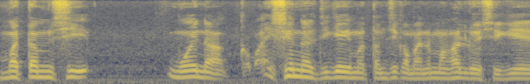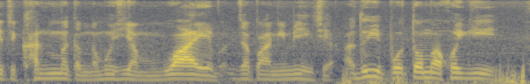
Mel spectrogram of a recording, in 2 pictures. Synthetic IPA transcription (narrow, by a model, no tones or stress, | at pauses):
mɐtɐmsi | mojnɐkɐmajsinːɐlt̬iɡemɐtɐms̬ikɐmajnɐmɐŋhɐlːojsiɡezikʰanbɐmɐtɐmdɐmojs̬ijamwajebɐzɐpanɡimihiŋsiɐduɡipotomɐɐkʰojɡi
